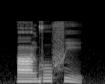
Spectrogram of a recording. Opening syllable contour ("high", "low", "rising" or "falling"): high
